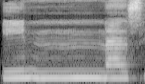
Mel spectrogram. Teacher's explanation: নুন সাকিনের পরে যে নুন এসেছে তাহলে ইদগম ইদগুন্নাহ মিলিয়ে পড়ব তাহলে ইন্নাসিনা সিতে এক আলিফ টান হবে জেরের বাম পাশে যজমলাইয়া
